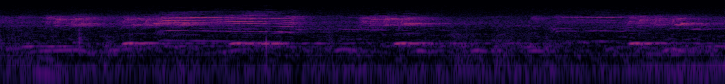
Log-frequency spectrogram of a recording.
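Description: Collared owlet giving soft, evenly pitched whistled hoots, spaced about every half second, over a bright hissing buzz of insects and faint human voices.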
